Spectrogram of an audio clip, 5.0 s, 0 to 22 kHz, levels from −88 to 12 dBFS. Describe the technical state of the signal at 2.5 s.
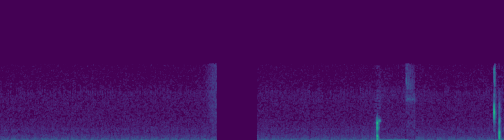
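At 2.5 s the signal is inside a wireless microphone squelch dropout running from 1.99 to 2.63 s. The FM carrier from the transmitter weakens far enough that the receiver's squelch gate closes, cutting the output rather than passing raw RF noise. Across the span, hiss and static rise briefly, then the speech drops into a hole of near silence lasting about 0.41 s before it comes back.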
